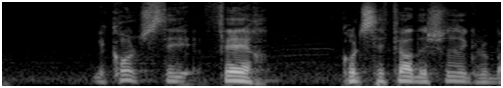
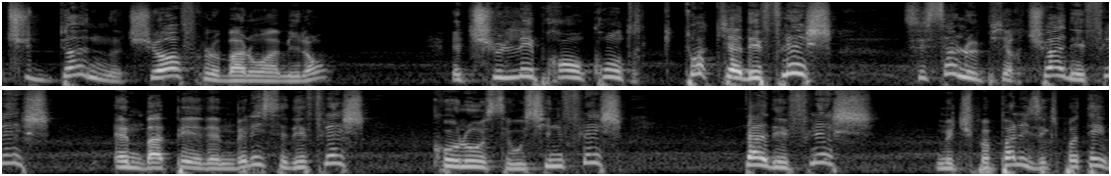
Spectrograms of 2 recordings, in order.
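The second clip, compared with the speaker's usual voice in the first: much higher and louder, worked up over wasted speed; emporté; 6 semitones higher, 5 dB louder than usual. Real, not acted. Exasperated rant about fast forwards. (emporté, voix haute et forte)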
